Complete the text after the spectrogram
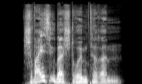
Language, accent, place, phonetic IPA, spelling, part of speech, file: German, Germany, Berlin, [ˈʃvaɪ̯sʔyːbɐˌʃtʁøːmtəʁəm], schweißüberströmterem, adjective, De-schweißüberströmterem.ogg
- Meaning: strong dative masculine/neuter singular comparative degree of schweißüberströmt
